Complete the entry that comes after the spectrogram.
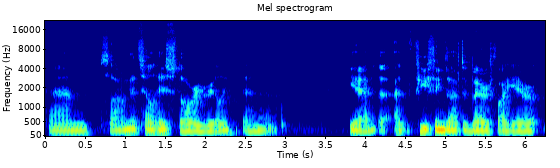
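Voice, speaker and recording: Man, Manchester accent, deep voice, very dark tone, casual sweary monologue with ums. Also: steady tone, moderate pace. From England. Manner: swearing, rambling, frequent ums. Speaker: podcast host. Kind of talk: casual monologue, reading a written story.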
